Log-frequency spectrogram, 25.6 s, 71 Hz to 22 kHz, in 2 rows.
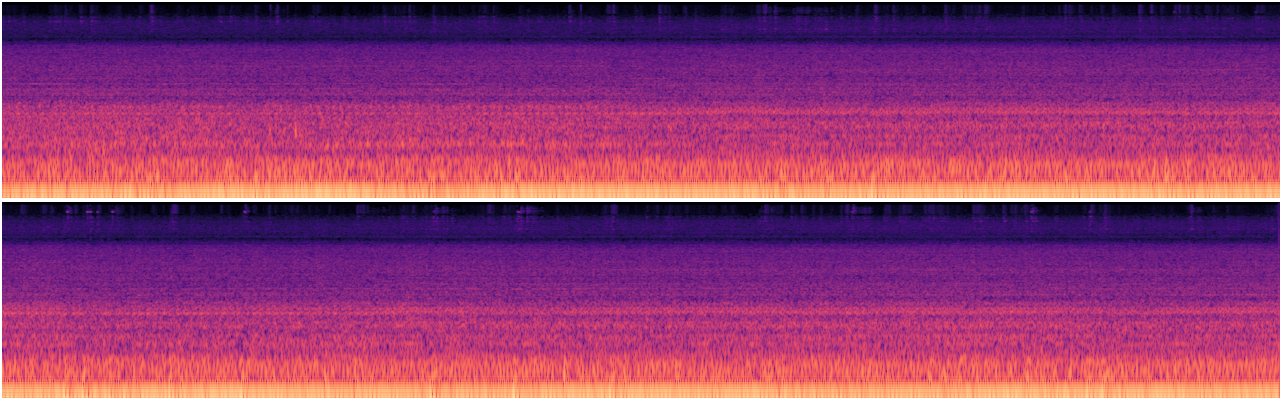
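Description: A Jeep CJ-7 engine idles steadily with a cold temperature gauge, dropping off high idle as the choke disengages onto the idle circuit; a loud continuous low rumble runs unbroken throughout with no voices.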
